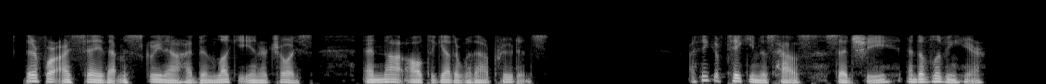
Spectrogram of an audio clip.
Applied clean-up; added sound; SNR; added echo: none; none; none; none.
